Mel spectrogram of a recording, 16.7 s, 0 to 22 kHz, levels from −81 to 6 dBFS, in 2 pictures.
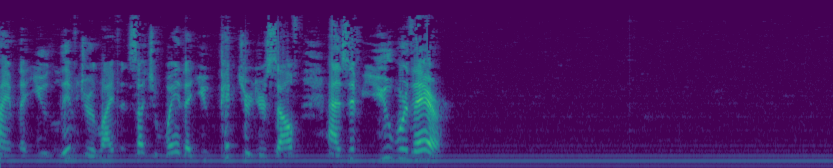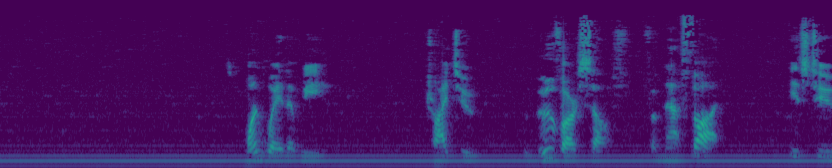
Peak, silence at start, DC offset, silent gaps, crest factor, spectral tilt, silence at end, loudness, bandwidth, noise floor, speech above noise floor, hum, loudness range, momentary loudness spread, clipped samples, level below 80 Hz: -4 dBFS; 0 s; under 0.1%; none; 30 dB; 0.5 dB/octave; 0 s; -28 LUFS; 15 kHz; -58 dBFS; 27 dB; 60 Hz at -60 dBFS; 16 LU; 19 LU; under 0.1%; -72 dBFS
